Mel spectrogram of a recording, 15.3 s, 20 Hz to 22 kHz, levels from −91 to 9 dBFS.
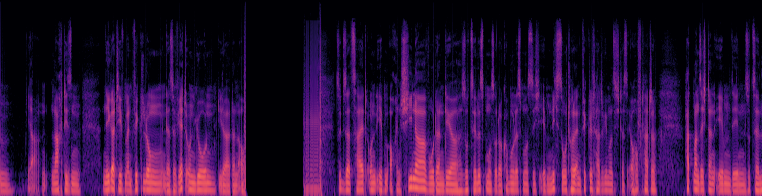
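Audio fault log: throughout: filter restarted on every block. A faint tick lands at the start of each processing block, and the ticks repeat at about 23.4 Hz, which fits a 2048-sample block. The filter begins each block from zero instead of carrying its previous state forward, so each boundary gets a small transient. Unlike steady mains hum, this buzz rises and falls with the speech level and nearly vanishes in pauses, because the transients scale with the signal.
4.87 to 6.41 s: cable pulled and plugged in. A pop marks the moment the connection breaks. The speech then drops to near silence for about 1.49 s. During the gap, a 50 Hz mains buzz lasts about 0.33 s while only the plug tip makes contact and picks up interference. A second pop follows as the full connection returns. Unlike a digital dropout, this gap is bracketed by pops and contains the mains burst.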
